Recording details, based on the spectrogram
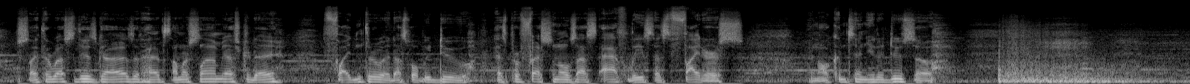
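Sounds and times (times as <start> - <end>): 
speech: 0.2 - 10.3
stage pyrotechnics exploding at a professional wrestling event: 10.0 - 11.2.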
